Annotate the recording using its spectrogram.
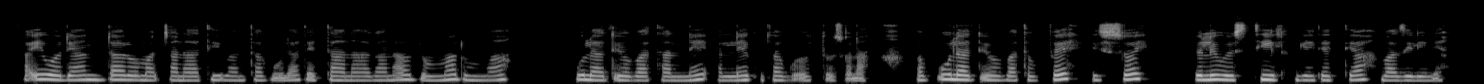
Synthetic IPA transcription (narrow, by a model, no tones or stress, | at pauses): t̪ɐ̰ʔɪwɔd̪ɛjɐnd̪ɐɾɔmɐt͡ʃʼːɐnaːt̪ɪbɐnt̪ːɐbṵːlɐt̪ɛt̪ːanaːɡɐnɐwd̪ʊmːɐd̪ʊmːa | pʼuːlɐt̪ʼɪjɔbɐt̪ʰɐnːɛɐlːekʼʊt̪ɐɡɔ̰ʔɔt̪ːosɔ̰nɐ̰ɐpʼːuːlɐt̪ʼɪjɔbɐt̪ɐpːɛɪsːɔj | bɪlɪwɪst̪ʰilɡe̞ːt̪ɛt̪ːɪjabazɪlinɪjɐ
